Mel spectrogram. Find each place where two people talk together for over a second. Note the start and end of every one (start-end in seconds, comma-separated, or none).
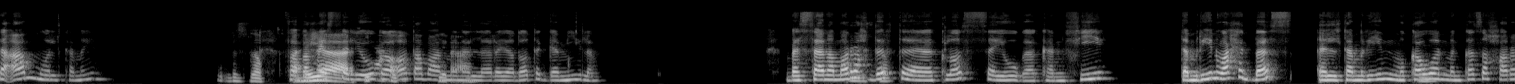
2.8-4.8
